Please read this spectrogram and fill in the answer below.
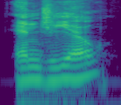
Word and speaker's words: Ngo: Well, Andy, I guess his last name's pronounced NGO. Bingo was his name.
